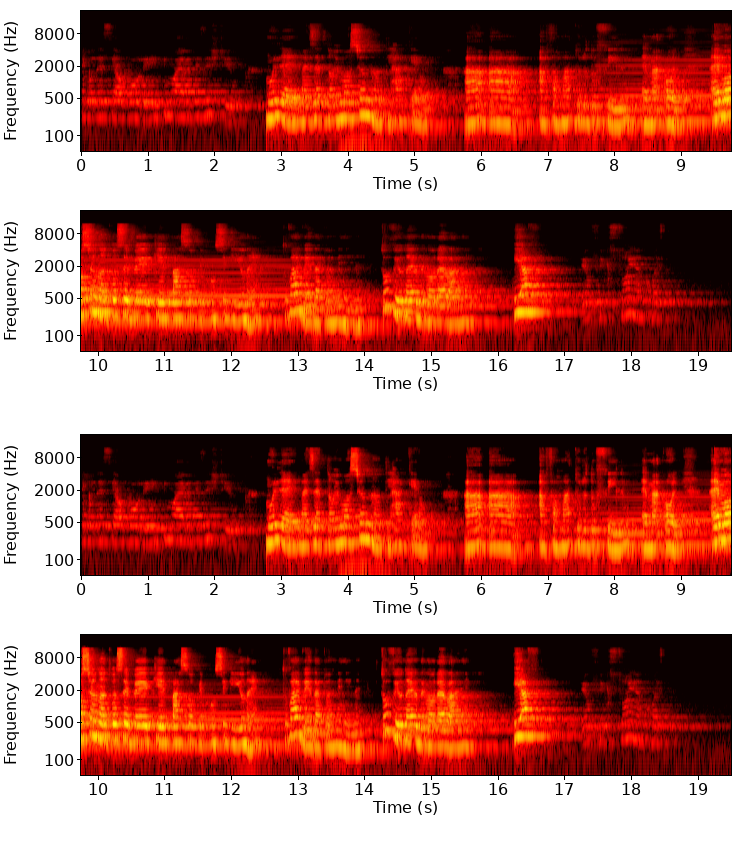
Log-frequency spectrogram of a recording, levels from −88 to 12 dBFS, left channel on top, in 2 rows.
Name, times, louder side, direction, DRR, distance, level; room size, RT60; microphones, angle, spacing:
voice 1, 0.0-2.4 14.6-15.0 16.1-16.6 17.2-18.5, equal, 5° right, 1 dB, 3.0 m, -49 dB
voice 2, 2.8-5.2 5.7-12.4 12.8-14.0 14.2-15.6 16.2-16.6, right 2 dB, 55° right, 9 dB, 1.3 m, -28 dB
Bowed string instrument, 7.6-13.4, left 1 dB, 55° left, 7.6 m, -43 dB
25.0 x 17.5 x 6.9 m, 2.1 s
head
